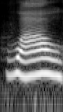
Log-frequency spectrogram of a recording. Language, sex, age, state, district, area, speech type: Kannada, female, 18-30, Karnataka, Chamarajanagar, urban, read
